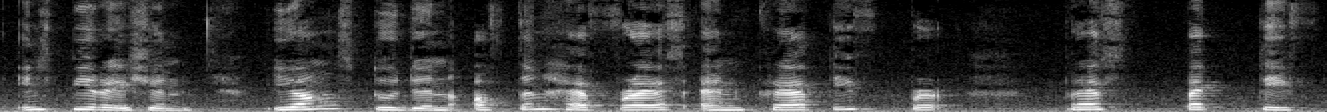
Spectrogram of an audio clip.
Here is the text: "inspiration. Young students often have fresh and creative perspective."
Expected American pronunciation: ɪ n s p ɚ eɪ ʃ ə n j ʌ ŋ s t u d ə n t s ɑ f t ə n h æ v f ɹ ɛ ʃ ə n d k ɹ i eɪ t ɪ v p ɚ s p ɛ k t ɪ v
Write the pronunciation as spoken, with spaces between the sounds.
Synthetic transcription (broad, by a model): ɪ n s p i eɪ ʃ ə n j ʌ ŋ s t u d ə n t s ɑ f t ə n h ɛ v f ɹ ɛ s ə n k ɹ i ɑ t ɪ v p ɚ s p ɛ k t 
